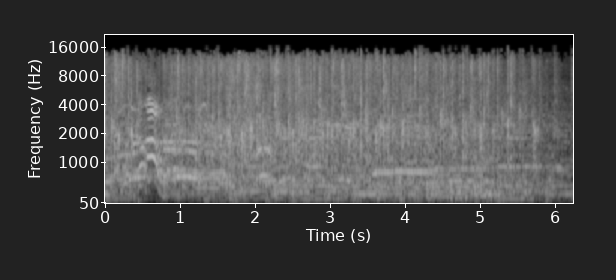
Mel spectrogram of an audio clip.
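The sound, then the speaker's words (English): Steady audience applause at a comedy show as a comedian is welcomed to the stage, dense and loud with cheering voices mixed in, holding level before tapering slightly at the very end. “Give it up”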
